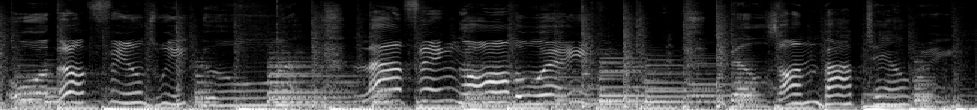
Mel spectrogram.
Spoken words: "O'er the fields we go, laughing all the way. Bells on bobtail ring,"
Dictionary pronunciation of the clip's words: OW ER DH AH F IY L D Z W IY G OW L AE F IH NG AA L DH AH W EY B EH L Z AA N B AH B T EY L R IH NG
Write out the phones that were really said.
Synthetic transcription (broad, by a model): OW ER DH AH F IY L D Z W IY G OW L AE F IH NG AA L DH AH W EY B EH L Z N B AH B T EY L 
